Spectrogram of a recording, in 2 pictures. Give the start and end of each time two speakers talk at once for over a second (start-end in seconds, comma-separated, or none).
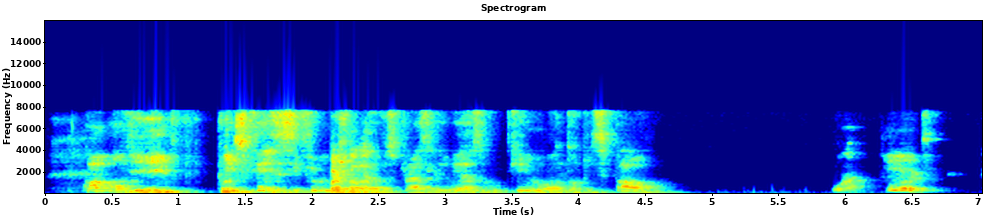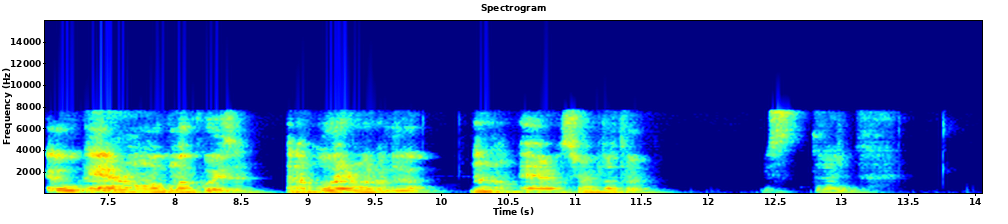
none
